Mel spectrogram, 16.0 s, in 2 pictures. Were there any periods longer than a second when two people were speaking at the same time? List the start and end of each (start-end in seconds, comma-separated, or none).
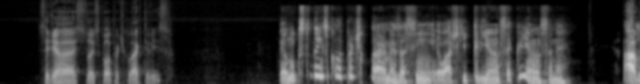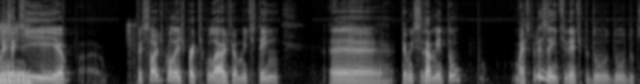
none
